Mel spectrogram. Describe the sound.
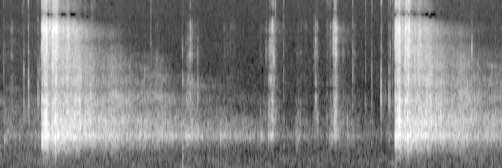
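Gunshots in a video game: two loud, sharp blasts with long, ringing tails, separated by several smaller clicks and knocks.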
